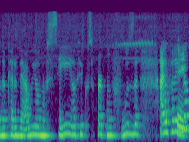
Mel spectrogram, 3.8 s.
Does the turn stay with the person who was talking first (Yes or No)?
Yes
